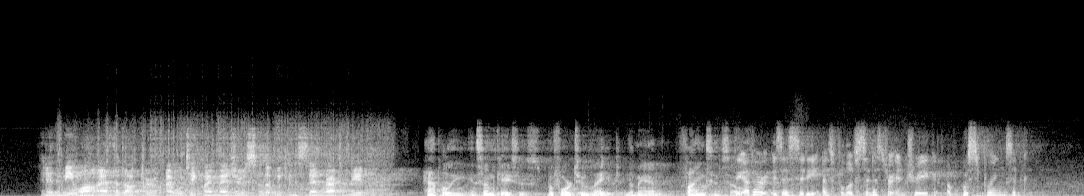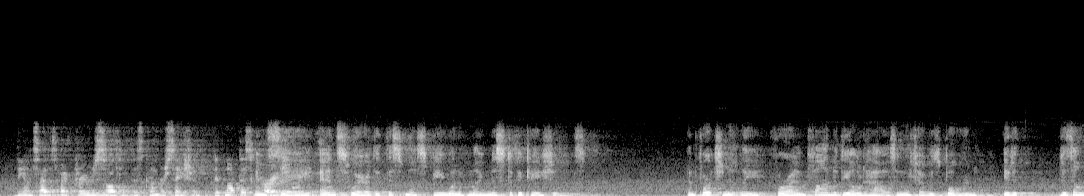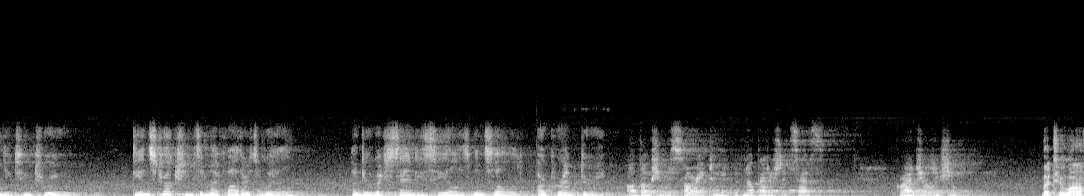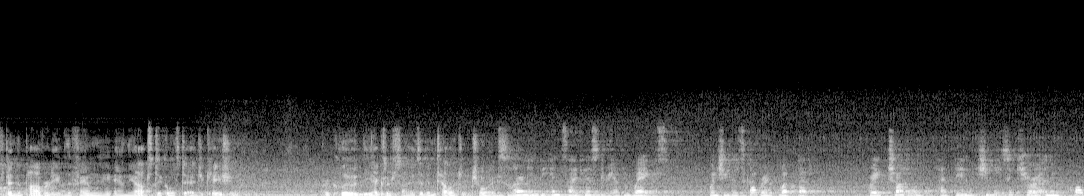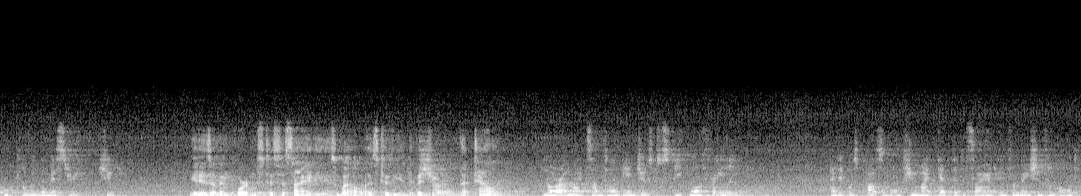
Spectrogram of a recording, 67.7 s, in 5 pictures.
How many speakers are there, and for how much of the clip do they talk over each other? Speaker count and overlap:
five, about 4%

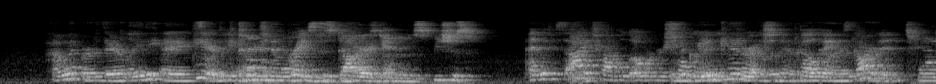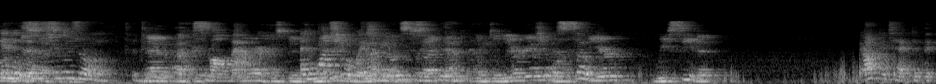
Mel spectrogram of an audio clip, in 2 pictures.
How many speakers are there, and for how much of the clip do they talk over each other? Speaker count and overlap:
three, about 63%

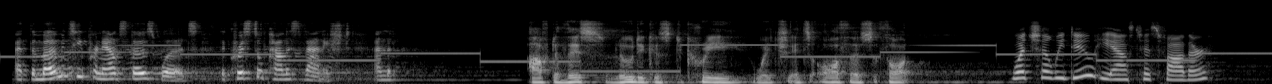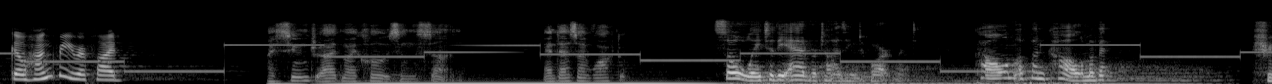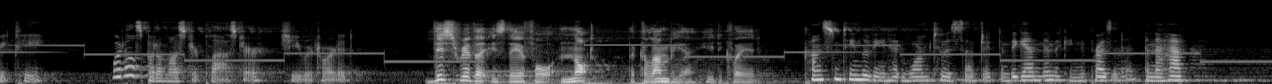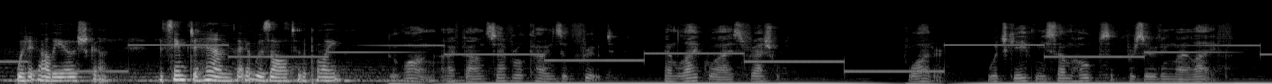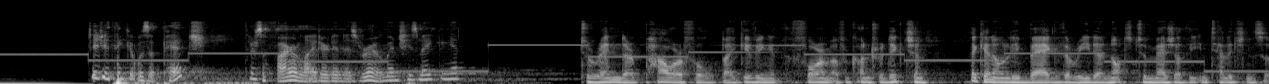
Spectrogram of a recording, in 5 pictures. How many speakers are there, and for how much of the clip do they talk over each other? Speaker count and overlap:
eight, no overlap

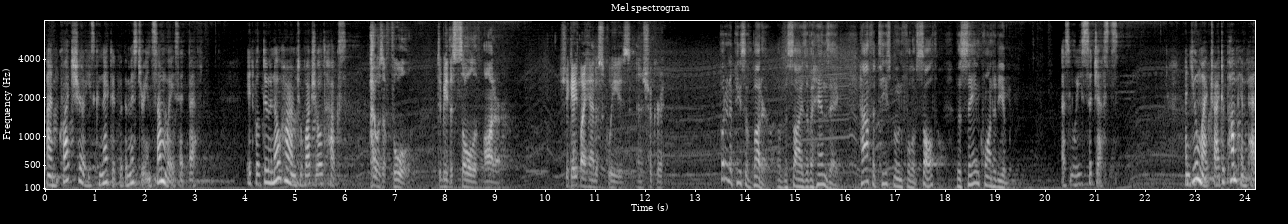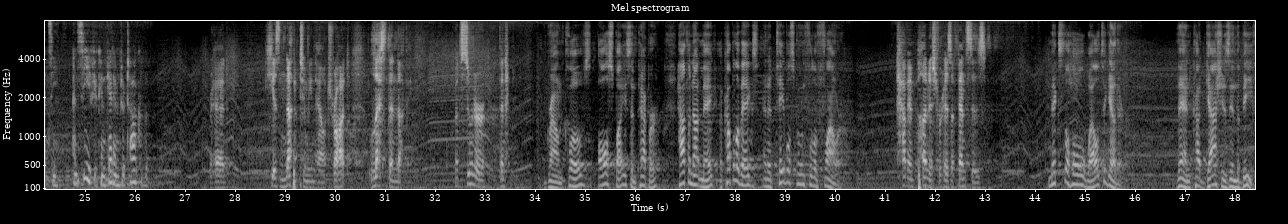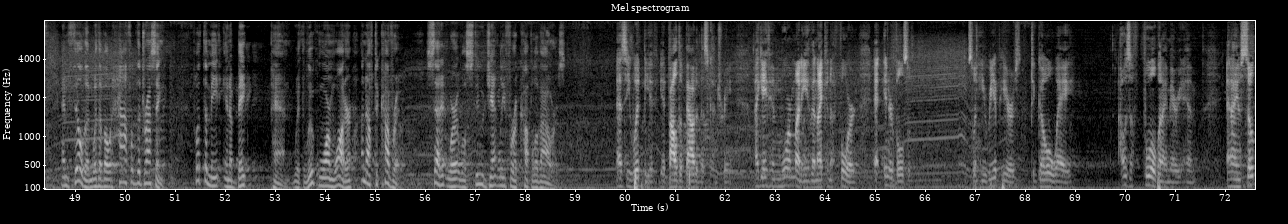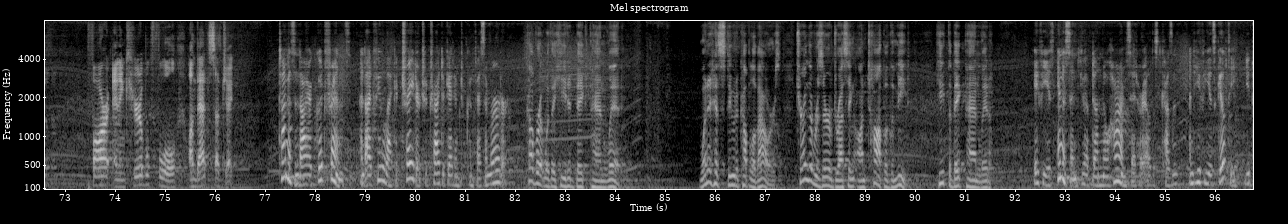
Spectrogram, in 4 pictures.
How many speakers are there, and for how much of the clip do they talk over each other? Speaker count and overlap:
three, no overlap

